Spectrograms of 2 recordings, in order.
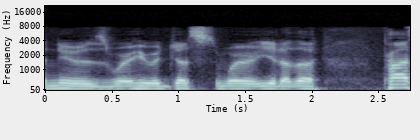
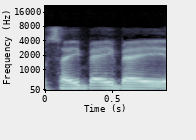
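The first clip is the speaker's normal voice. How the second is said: Southern, Tennessee-style way of talking. Speaker retells a faith healer speaking into a deaf person's ear: southern way of talking. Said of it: "very, you know, southern way of talking".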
